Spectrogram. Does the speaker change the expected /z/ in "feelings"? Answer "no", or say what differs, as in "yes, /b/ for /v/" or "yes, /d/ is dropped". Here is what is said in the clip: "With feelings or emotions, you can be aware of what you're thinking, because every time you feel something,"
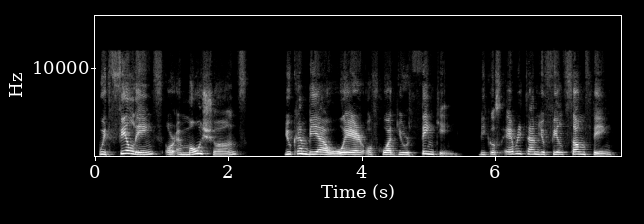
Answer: yes, /s/ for /z/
